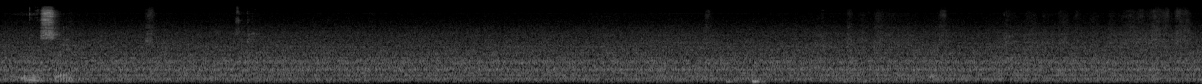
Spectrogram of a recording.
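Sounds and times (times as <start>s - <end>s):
fan hiss: 0.0s - 12.0s.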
